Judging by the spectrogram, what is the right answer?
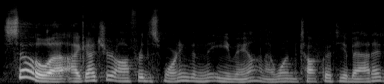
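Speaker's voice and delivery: calm and composed, as if fully re-energized; Joel Osteen. Retold or imitated. Negotiator back to the other party next day, serenely calm. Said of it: "go into my inner Joel Osteen moment".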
